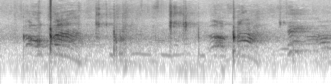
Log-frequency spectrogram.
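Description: Tennis racket strikes on the ball: a sharp serve hit about half a second in, fainter hits and bounces, then another loud hit about three seconds in. Each of the loud hits comes with a short vocal sound from a player.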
